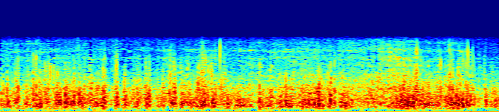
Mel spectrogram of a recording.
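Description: Loaded flatcars of a freight train rolling past, a steady rumble of steel wheels on rail with many sharp clacks and squeaks, as the end of the train goes by.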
